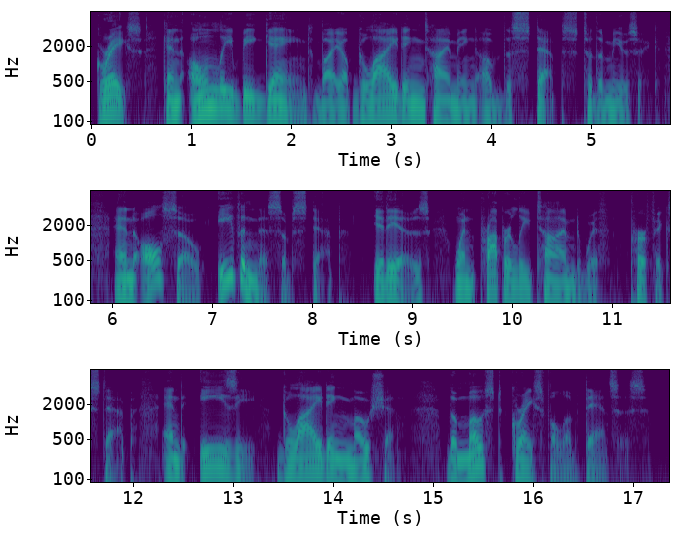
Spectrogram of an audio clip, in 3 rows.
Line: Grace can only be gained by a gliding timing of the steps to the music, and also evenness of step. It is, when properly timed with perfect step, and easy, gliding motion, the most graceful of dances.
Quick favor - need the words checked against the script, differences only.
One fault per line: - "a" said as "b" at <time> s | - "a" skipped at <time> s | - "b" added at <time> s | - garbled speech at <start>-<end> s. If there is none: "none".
none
